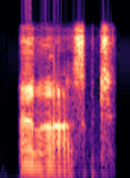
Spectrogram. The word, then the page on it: unasked: British English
